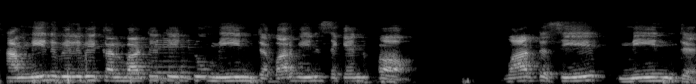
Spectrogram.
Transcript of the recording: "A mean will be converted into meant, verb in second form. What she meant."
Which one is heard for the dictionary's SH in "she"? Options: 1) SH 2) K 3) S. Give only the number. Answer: 3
